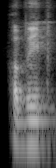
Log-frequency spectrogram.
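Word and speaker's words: abet: डीई इसको advice पढ़ेंगे ए बी ई टी इसे अबेट पढ़ेंगे आप इसका मीनिंग देखते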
